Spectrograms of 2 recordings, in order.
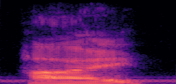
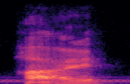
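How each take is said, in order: First: The pitch rises on the syllable. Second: The pitch falls on the syllable. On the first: "an up tone" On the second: "a down tone"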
